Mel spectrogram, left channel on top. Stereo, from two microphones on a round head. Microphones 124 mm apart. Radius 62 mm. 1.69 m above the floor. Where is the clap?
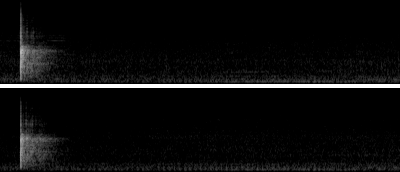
40° left (ahead or behind), 2 m.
